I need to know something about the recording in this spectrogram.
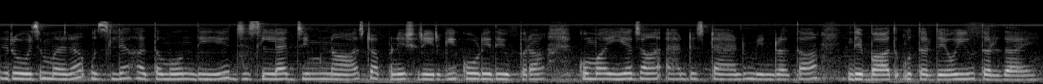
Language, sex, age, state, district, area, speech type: Dogri, female, 18-30, Jammu and Kashmir, Udhampur, rural, read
